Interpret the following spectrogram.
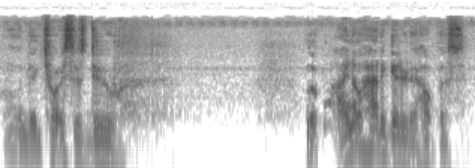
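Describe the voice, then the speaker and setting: An actor playing a calm, persuasive male scientist in video game dialogue. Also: medium pitch, normal speed, gravelly, husky, full character voice.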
